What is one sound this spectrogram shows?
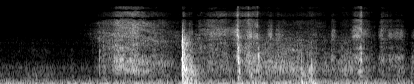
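A paper page rustles as it is turned.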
